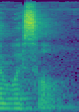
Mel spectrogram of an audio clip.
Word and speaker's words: whistle: Okay, it sounds like it shouldn't be whistle, but it is, and we don't really pronounce the T. We don't say whistle, we say whistle.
